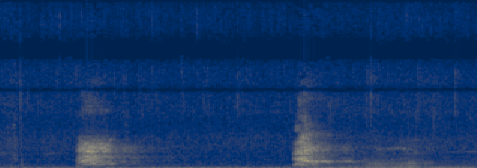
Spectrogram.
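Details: Large dogs on an outdoor spa day on a hot summer day, getting baths outside and being brushed. Two short, harsh barks about one and a half seconds apart over a soft, steady background hiss.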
